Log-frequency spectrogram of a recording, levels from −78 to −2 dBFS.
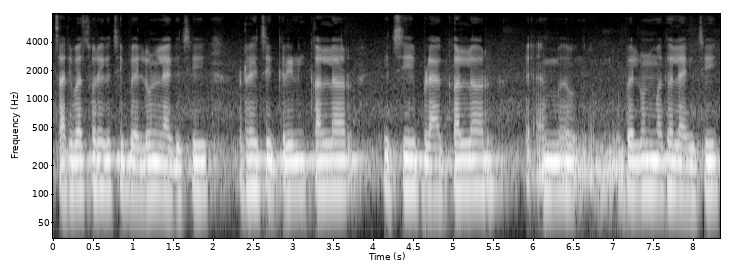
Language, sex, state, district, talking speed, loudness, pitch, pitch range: Odia, male, Odisha, Nuapada, 115 wpm, -12 LUFS, 110 Hz, 110-115 Hz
